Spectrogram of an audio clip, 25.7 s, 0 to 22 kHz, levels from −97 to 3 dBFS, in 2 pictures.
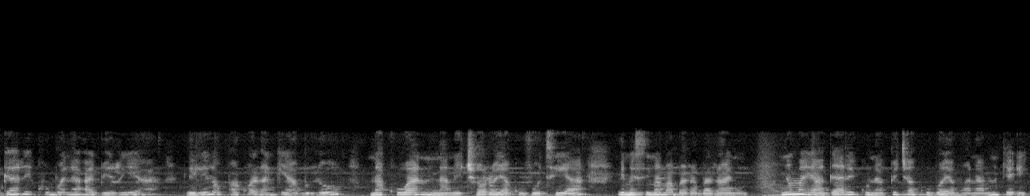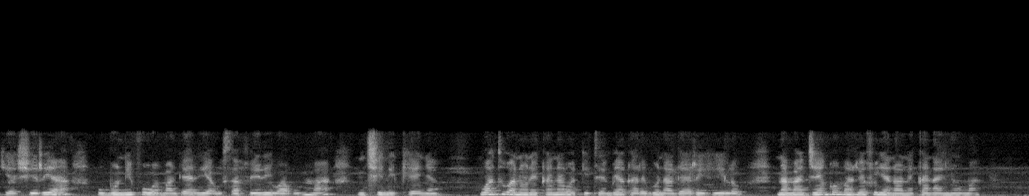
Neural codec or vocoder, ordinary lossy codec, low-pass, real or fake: codec, 16 kHz, 6 kbps, DAC; Opus, 64 kbps; 7.2 kHz; fake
